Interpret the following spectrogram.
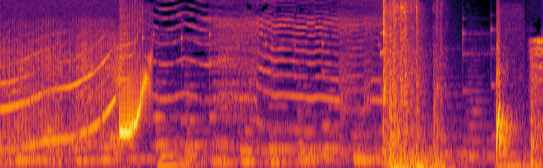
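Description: Cartoon sound effects over children's background music. A rising whistle-like glide and a boing come in the first second, then a wavering warble, with a thunk about three seconds in and another short hit near the end.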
